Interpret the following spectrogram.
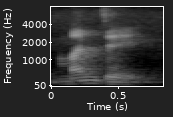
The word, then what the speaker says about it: Monday: Both of you say mon. It's not mon, it's man. Monday.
